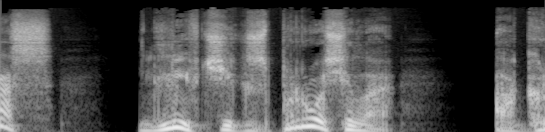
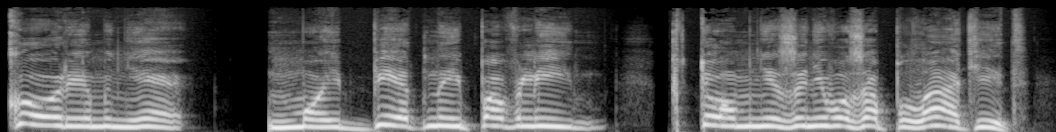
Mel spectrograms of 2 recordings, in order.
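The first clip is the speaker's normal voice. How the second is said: wailing lament; 10 semitones higher than usual. Acted. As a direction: lament shrilly, way up in pitch. Ruined innkeeper laments his eaten peacock. (причитает высоким плачущим голосом)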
